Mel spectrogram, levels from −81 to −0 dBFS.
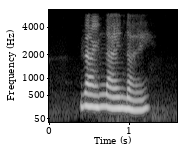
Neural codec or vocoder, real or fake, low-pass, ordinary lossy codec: codec, 16 kHz in and 24 kHz out, 0.8 kbps, FocalCodec, streaming, 65536 codes; fake; 5.4 kHz; none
